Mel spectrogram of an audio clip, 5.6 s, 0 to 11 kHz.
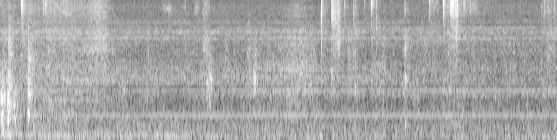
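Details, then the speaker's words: Seth Thomas Dynaire 2E electric mantel clock (December 1953), motor plugged in outside the mechanism after repair to check it: faint, steady, even hum with no clicks or stalls; the motor runs normally. "But before I do that, let me plug the motor back in just to confirm that it's working."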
